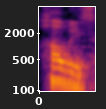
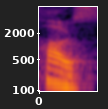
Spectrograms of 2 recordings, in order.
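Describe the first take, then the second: First: Both words are said fully and separately. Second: The two words merge into one short syllable.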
